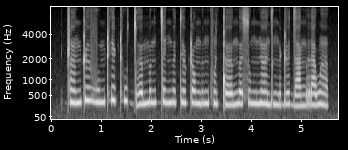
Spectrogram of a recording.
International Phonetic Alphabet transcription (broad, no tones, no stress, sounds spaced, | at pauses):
ǁ œ̃ ŋ ʈ ø v u ŋ ʈʰ e ʈʰ u ɡ͡ǀ œ m œ ŋ ǀ e ŋ ø t̪ ø ʈ ɔ ŋ ø ŋ f ə̃ ǃ œ ŋ œ s u ŋ n̪ œ̃ d ə ŋ ə ɖ ø d a ŋ r a w ə̃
